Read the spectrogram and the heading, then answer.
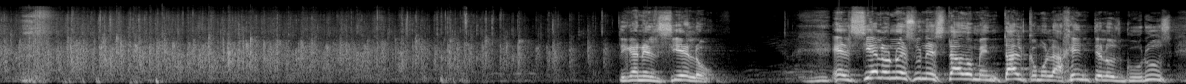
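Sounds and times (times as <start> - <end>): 
audience applause: 0.0 - 6.7
speech: 6.2 - 7.2, 8.2 - 11.8.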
